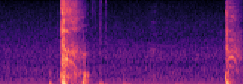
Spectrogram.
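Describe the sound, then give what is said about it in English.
Harsh coughing from a teenage boy: a sharp cough burst with a short rough tail, a pause, then another single cough, loud against a quiet background hum. “I don't know why I'm coughing so much”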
